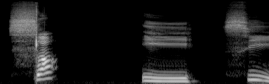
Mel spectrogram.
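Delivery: সা, ই, সি said slowly, one sound at a time, সা loud. Shown as a demonstration. Teaching her daughter to blend সা and ই into সি. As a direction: break সি into সা then ই. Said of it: "সিটা কিভাবে পড়বো".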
